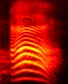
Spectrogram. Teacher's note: एक ही ठोस स्वर है जिसमें मुख पूरा खुलेगा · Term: विवृत स्वर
